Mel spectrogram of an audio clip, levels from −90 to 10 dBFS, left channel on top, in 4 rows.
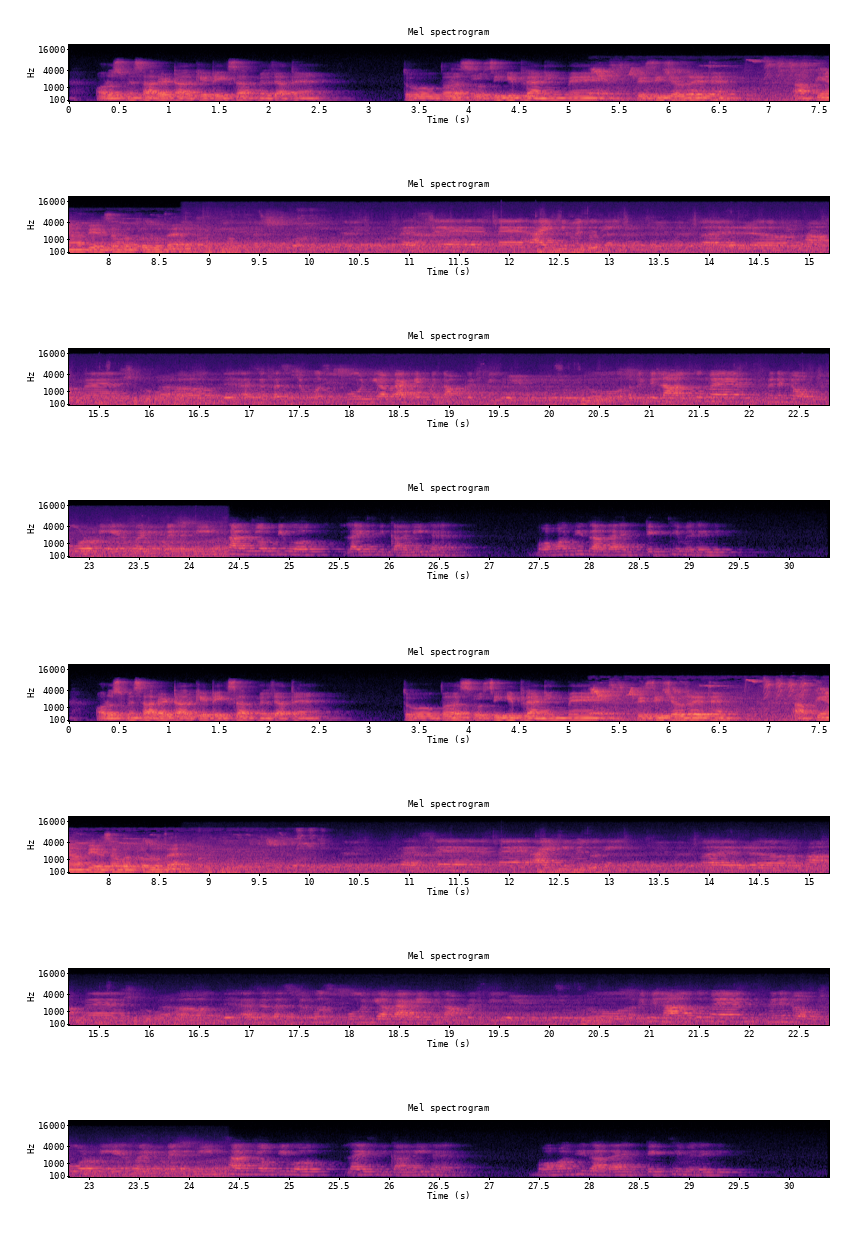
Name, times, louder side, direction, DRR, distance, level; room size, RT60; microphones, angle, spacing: voice 1, 0.0-2.5 3.3-6.6 7.2-8.8, right 2 dB, 25° right, 2 dB, 1.6 m, -25 dB
voice 2, 3.8-4.2 8.1-8.5 10.7-13.3 13.8-15.8 16.3-19.7 20.4-25.2 25.6-26.6 27.5-29.3, left 1 dB, 75° left, -2 dB, 3.3 m, -31 dB
sound 1, 5.2-10.2, right 4 dB, 45° right, 1.4 m, -33 dB
sound 2, 8.7-24.4, left 3 dB, 30° left, 0.4 m, -33 dB
11.0 x 9.8 x 3.6 m, 0.85 s
head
